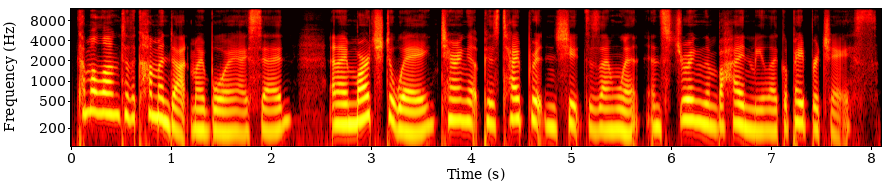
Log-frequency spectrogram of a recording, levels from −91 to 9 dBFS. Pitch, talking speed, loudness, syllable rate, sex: 225 Hz, 220 wpm, -18 LUFS, 5.8 syllables/s, female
